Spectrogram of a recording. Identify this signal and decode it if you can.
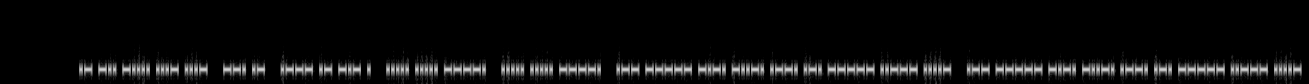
Morse code, heard as a keyed tone, about 50 wpm, 700 Hz. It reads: AD6VV GA JAKE 559 559 W0C/PR024 W0C/PR024
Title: SOTA QSO Practice 50wpm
